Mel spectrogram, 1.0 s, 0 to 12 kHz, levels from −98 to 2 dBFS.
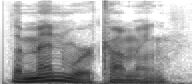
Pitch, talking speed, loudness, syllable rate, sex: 100 Hz, 250 wpm, -16 LUFS, 7.0 syllables/s, male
